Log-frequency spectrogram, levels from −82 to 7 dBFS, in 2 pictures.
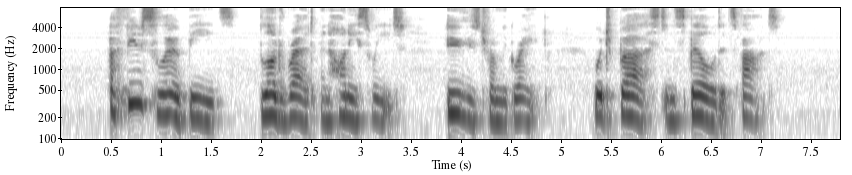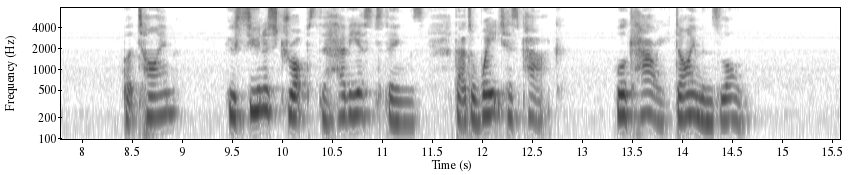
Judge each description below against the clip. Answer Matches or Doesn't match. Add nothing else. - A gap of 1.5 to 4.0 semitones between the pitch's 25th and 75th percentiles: Matches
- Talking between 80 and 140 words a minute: Matches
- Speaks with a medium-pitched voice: Doesn't match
